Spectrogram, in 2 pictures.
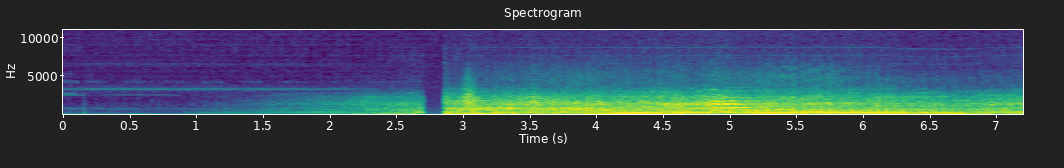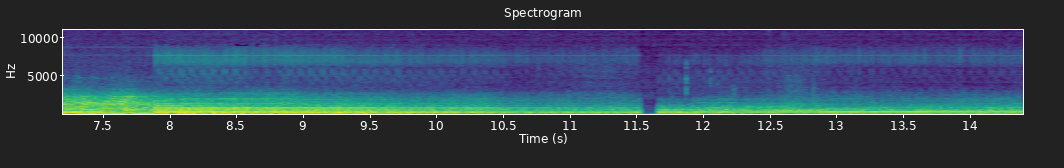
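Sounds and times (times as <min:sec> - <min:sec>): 
car engine starting and running: 0:01.0 - 0:14.3.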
